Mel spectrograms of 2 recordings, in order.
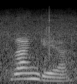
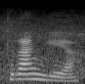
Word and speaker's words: Trangia: have hilleberg hilleberg and of course i have trangia trangia there is a knife maker call hultafors hultafors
